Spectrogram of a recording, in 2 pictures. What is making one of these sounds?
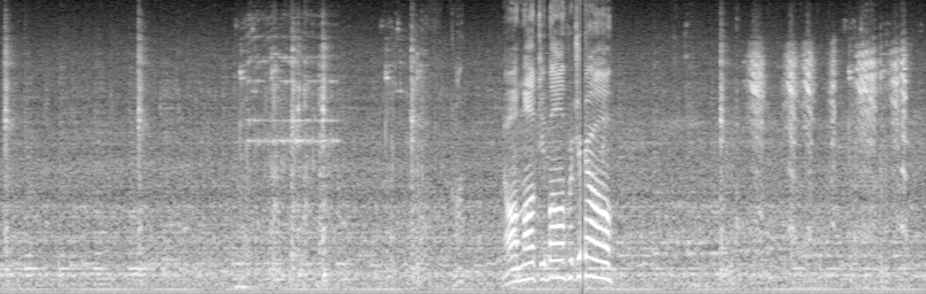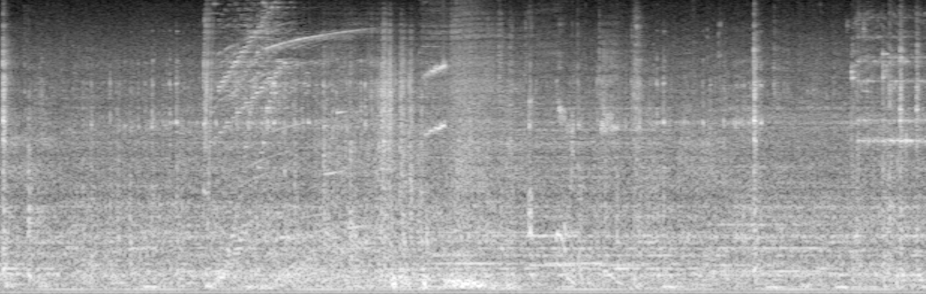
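A pinball game plays electronic chimes and effects.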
